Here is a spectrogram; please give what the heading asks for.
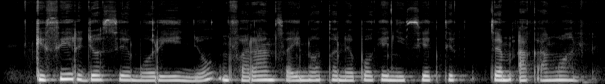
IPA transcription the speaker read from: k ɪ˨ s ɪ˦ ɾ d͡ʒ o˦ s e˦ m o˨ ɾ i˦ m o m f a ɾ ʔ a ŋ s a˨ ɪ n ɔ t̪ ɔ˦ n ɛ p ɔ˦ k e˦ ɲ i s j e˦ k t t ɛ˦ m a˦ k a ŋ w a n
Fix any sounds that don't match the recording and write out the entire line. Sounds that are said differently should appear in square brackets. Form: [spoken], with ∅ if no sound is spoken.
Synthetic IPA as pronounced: k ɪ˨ s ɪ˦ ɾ d͡ʒ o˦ s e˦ m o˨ ɾ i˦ [ɲ] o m f a ɾ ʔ a [n] s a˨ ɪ n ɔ t̪ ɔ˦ n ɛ p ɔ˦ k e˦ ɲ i s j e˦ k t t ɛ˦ m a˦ k a ŋ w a n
